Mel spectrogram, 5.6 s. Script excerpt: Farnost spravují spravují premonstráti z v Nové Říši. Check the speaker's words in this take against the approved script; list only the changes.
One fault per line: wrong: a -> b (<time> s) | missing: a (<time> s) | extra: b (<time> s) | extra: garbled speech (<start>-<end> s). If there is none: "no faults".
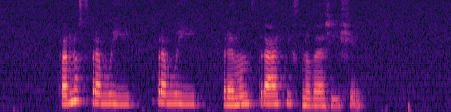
no faults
